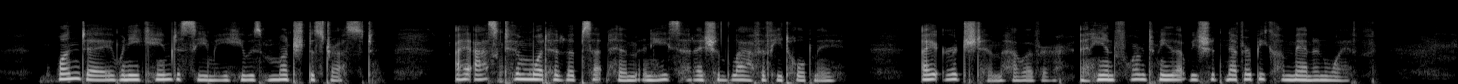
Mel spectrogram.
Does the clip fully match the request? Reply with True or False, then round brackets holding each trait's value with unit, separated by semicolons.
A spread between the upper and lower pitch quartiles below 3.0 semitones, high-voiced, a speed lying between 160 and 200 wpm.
True (2.4 semitones; 210 Hz; 185 wpm)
